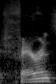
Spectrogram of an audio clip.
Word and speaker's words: Ferentz: Is that right? Ferentz? That's how you say it. – Yeah. It's like Ferentz. F-E-R-E-N-Z, I think.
